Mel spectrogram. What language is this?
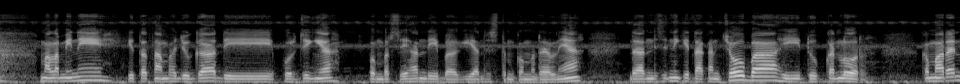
Indonesian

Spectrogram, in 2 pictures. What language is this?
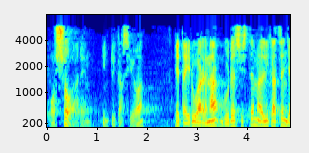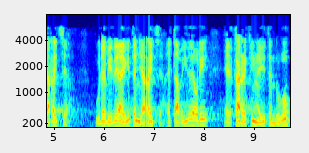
Basque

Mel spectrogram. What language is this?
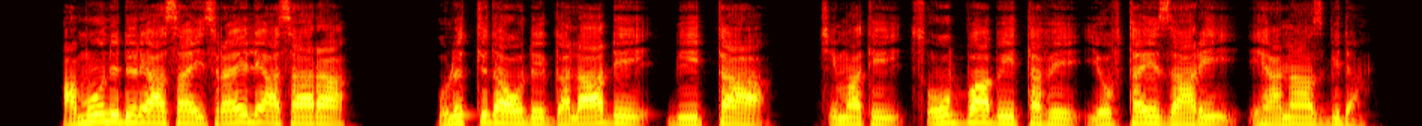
Gamo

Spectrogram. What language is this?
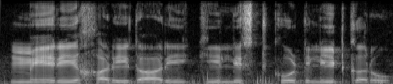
Urdu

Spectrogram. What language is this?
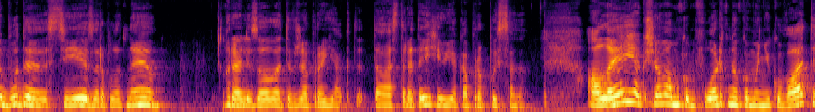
Ukrainian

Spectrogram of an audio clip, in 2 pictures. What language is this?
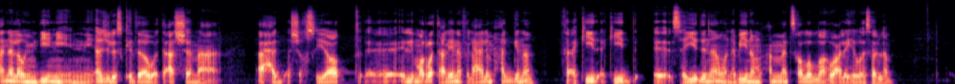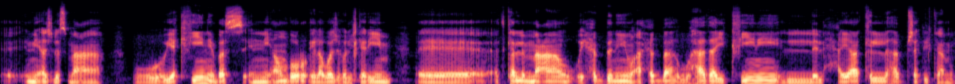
Hijazi Arabic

